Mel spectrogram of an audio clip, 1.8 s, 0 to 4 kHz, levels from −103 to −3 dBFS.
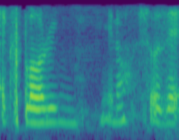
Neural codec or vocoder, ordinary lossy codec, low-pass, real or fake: none; MP3, 24 kbps; 3.6 kHz; real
